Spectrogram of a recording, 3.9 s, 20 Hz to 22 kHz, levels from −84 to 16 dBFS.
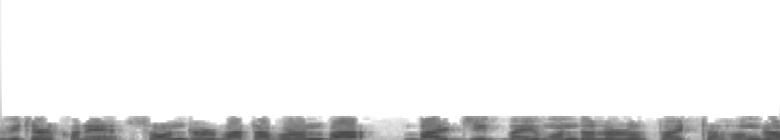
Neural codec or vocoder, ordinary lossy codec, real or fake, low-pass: none; none; real; 3.6 kHz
